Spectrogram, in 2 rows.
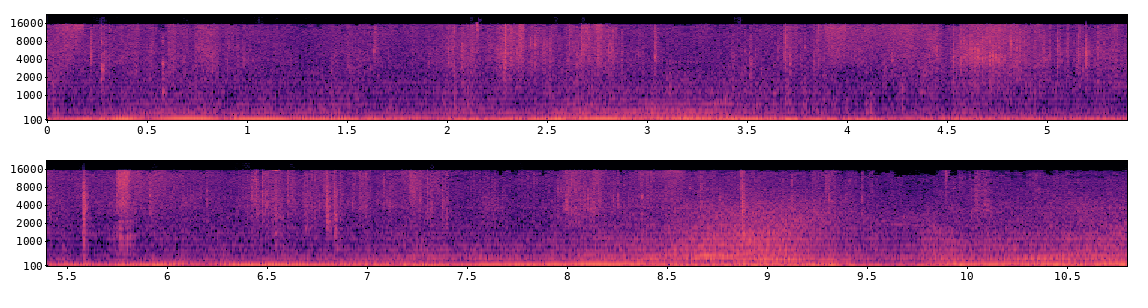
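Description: A BMW 1M engine revs repeatedly while driving, with deep rising and falling engine swells over steady road rumble, loud and close, climbing to a higher pull near the end.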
